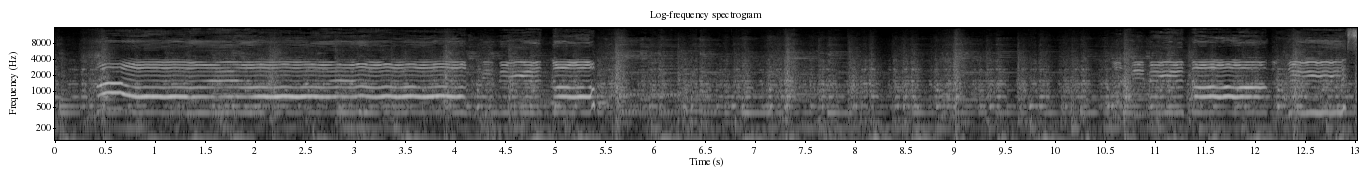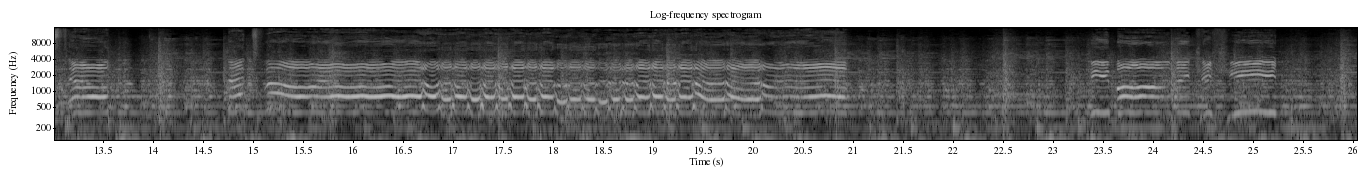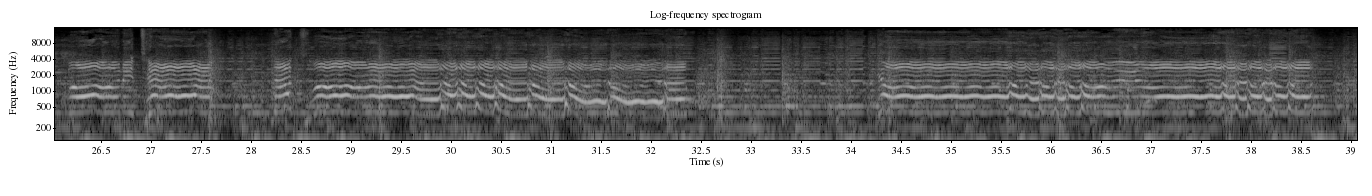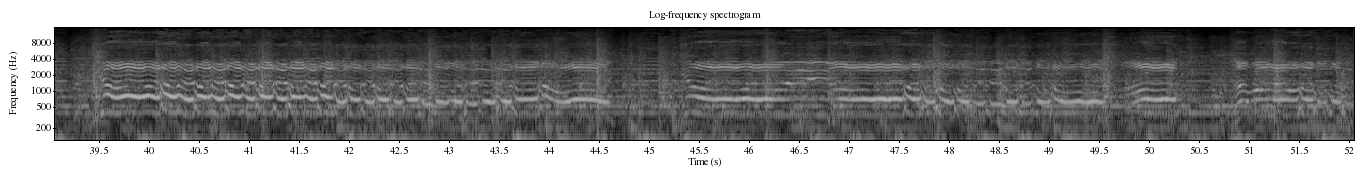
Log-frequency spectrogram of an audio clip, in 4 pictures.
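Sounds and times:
man singing with vibrato: 0.0 - 7.3, 10.3 - 21.9, 23.2 - 52.0.

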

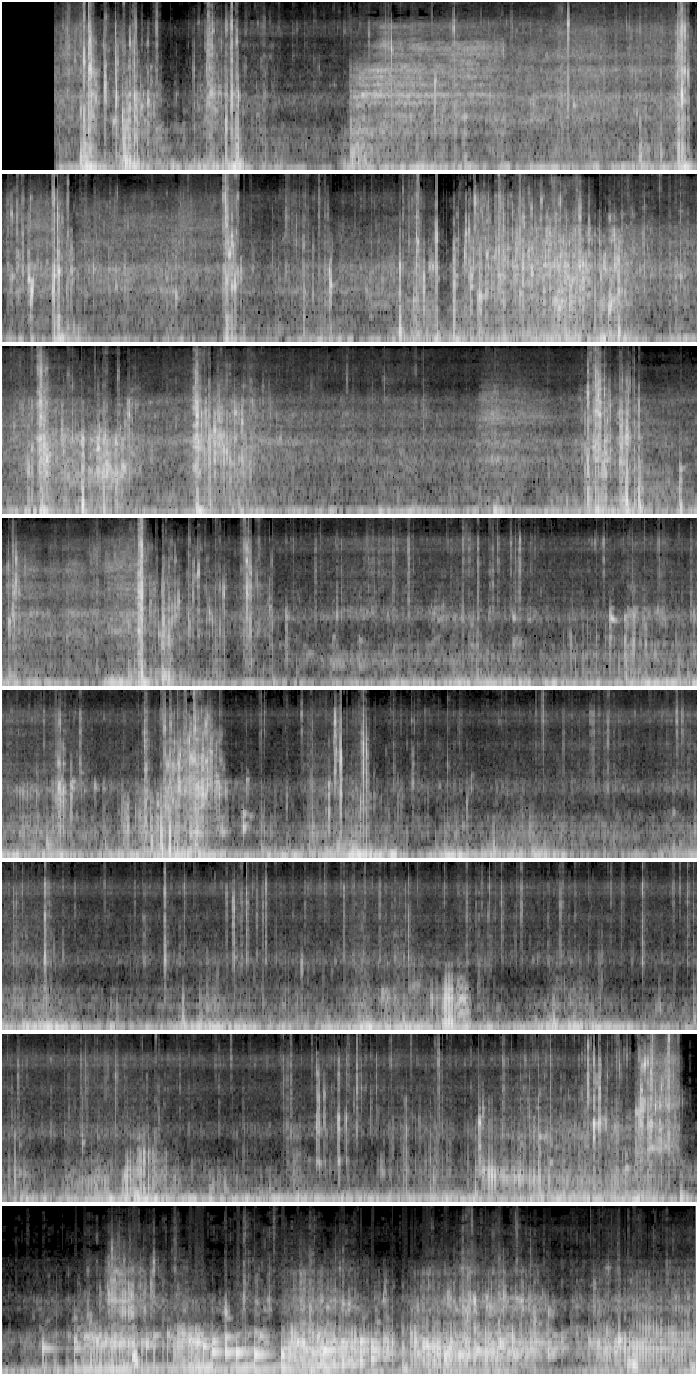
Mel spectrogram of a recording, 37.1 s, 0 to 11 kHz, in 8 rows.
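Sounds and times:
underwater bubbles and sloshing: 0.4 - 37.0.

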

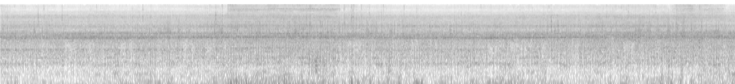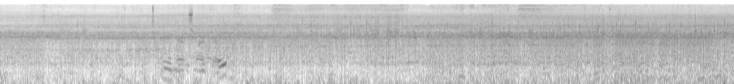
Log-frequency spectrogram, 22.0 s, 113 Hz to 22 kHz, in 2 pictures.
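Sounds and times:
faint high whine: 0.0 - 22.0
tyres rolling on asphalt: 0.0 - 22.0
wind buffeting microphone: 0.0 - 22.0.

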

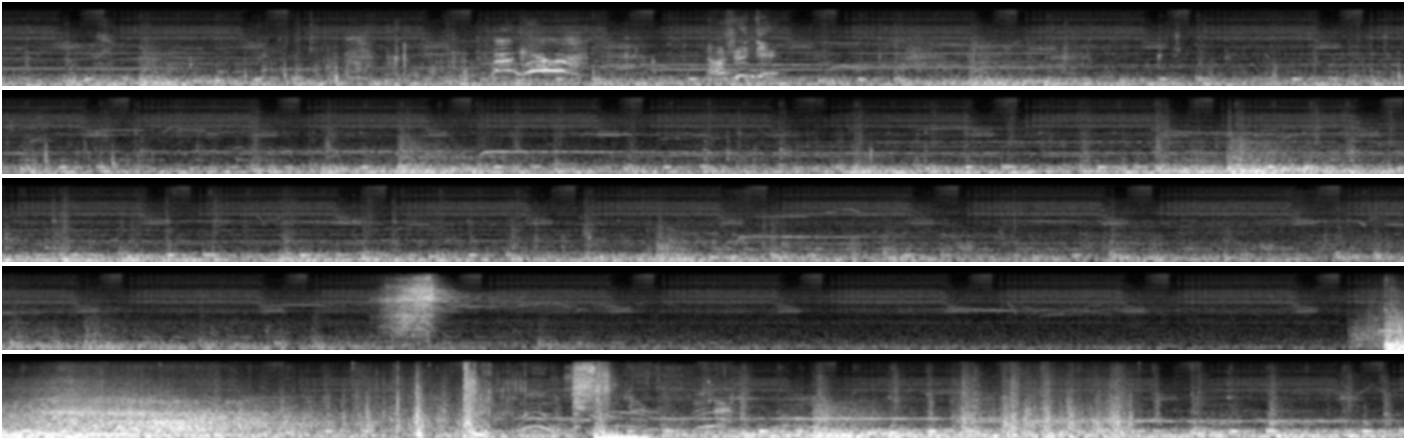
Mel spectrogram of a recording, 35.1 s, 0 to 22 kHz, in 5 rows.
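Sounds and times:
sharp swish: 22.9 - 23.6.

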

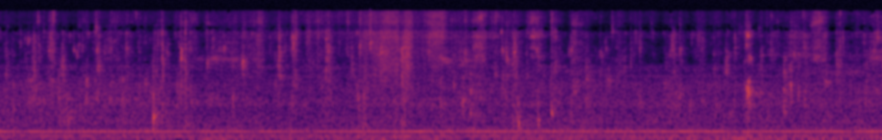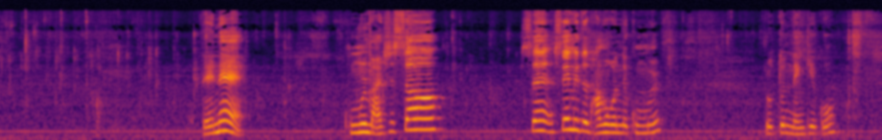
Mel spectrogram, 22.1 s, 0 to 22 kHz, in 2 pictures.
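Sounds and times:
dogs lapping and chewing: 0.0 - 22.0.

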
